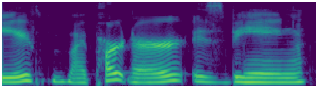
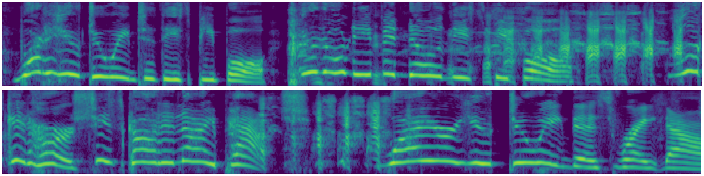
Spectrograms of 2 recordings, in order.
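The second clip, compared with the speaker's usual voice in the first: hammed-up shrill sister voice; scolding sister; 13 semitones higher than usual. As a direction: scold her like an exasperated sibling. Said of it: "her sister wanders over and is like".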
